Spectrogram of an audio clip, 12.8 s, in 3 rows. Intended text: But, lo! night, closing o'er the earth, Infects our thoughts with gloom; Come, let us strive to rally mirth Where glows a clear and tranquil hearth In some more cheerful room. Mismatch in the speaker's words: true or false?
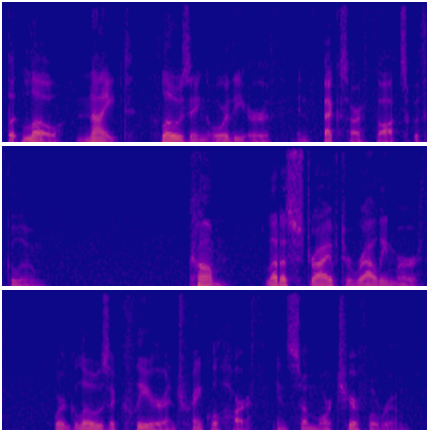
false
